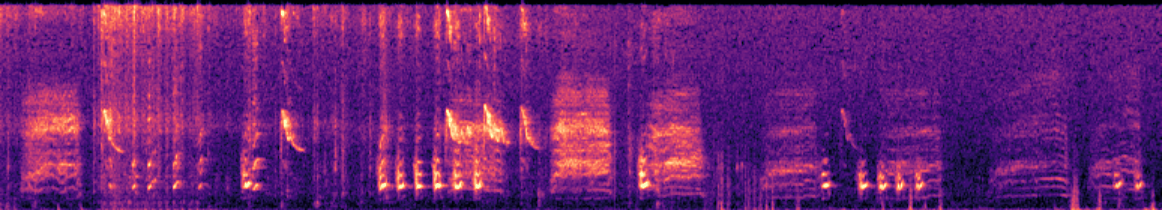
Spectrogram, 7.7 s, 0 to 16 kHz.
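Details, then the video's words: Two sooty-headed bulbul hand-fed nestlings, about 7 days old, give rapid, harsh squeaky begging calls in quick bursts, several per second, mixed with rustling and handling noise. "lolohan burung trucukan berumur 7 hari"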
